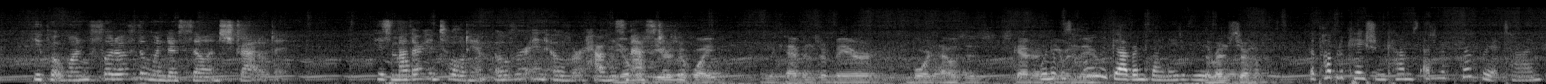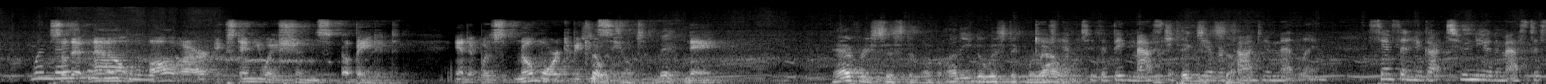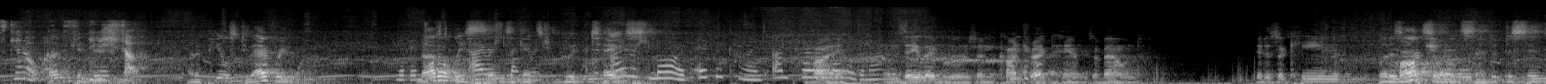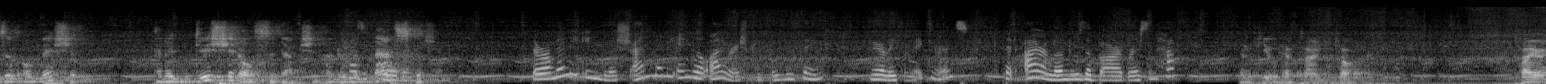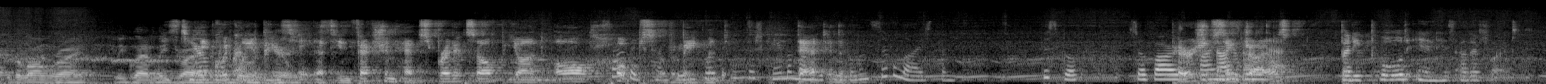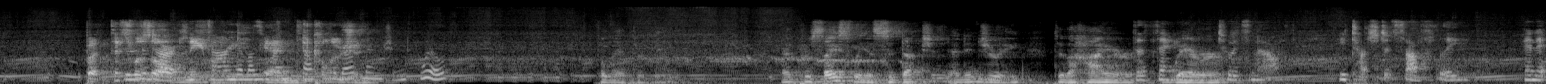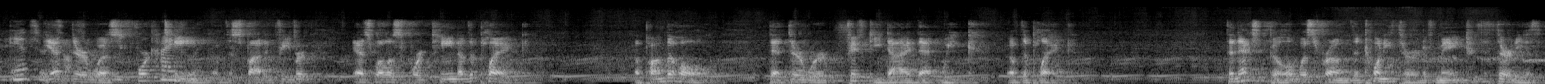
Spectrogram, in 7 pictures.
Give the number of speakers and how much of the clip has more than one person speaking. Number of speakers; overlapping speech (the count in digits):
5, about 26%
